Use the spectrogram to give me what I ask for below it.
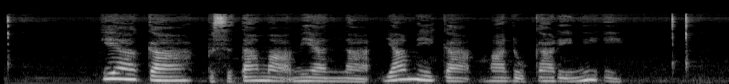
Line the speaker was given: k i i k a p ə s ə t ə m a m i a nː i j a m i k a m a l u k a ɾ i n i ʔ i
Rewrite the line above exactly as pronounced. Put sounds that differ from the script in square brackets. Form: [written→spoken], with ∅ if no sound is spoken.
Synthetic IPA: k i [i→a] k a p ə s ə t [ə→a] m a m i a nː [i→a] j a m i k a m a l u k a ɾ i n i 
